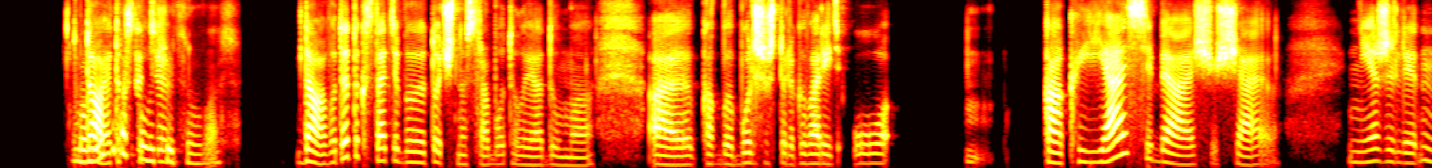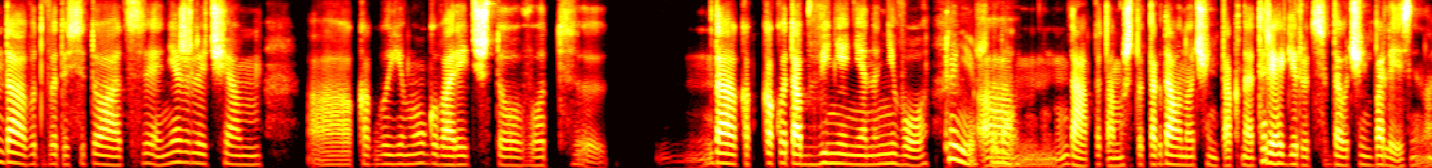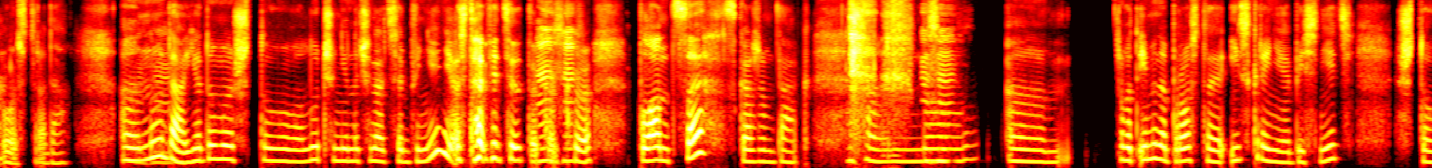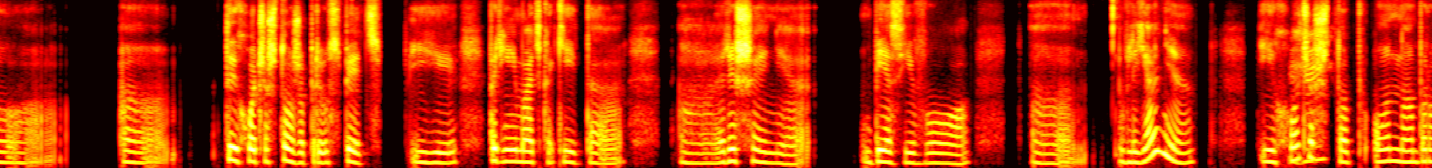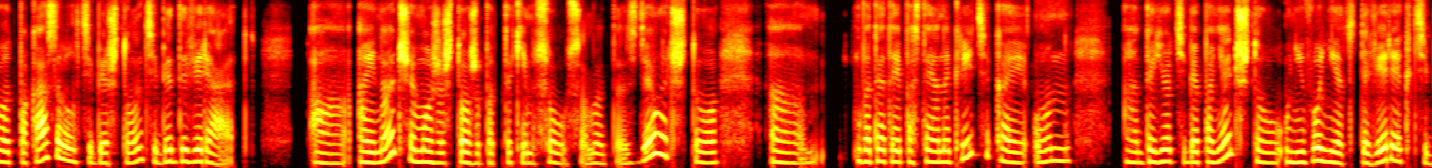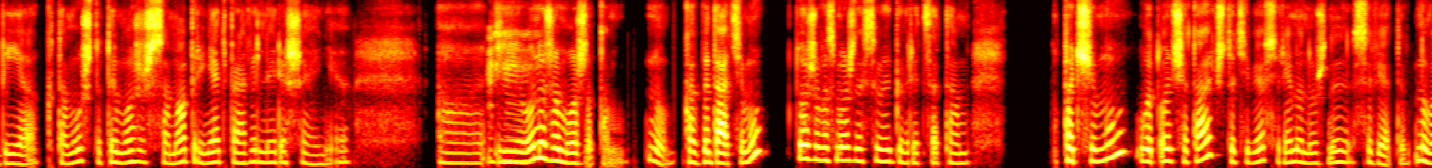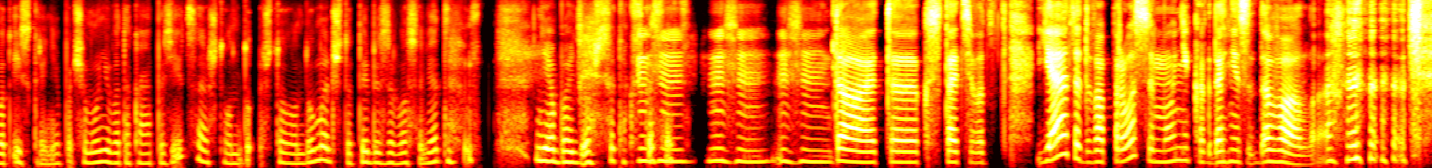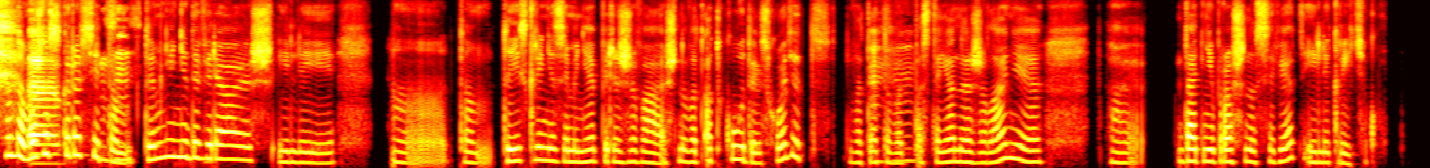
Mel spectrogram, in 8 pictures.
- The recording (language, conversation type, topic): Russian, advice, Как реагировать, если близкий человек постоянно критикует мои выборы и решения?
- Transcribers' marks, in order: tapping; laughing while speaking: "реагирует"; laughing while speaking: "оставить это"; chuckle; laughing while speaking: "совета не обойдешься, так сказать"; "спросить" said as "скраси"; laugh; other background noise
